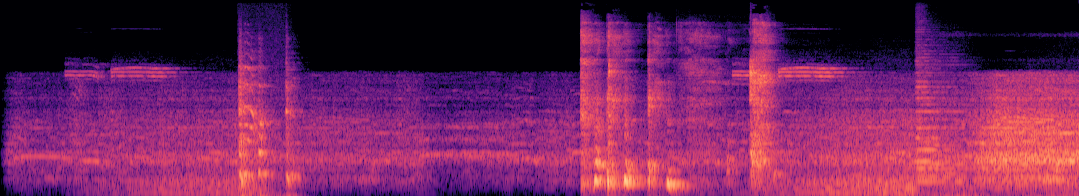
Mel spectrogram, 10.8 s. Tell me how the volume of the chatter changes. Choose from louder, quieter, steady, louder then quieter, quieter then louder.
louder.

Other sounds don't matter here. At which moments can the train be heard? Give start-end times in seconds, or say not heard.
9.2-10.7.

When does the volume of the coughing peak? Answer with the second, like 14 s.
6 s.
